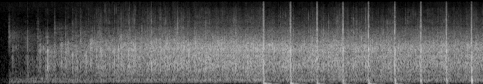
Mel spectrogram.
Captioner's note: audience applauds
